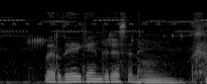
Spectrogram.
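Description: A man speaks briefly in a low voice over crickets chirping steadily in the background.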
